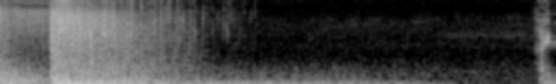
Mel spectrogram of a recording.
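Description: Boulders crash down with a heavy rumble that slowly fades.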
